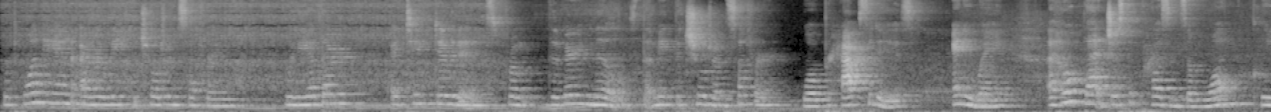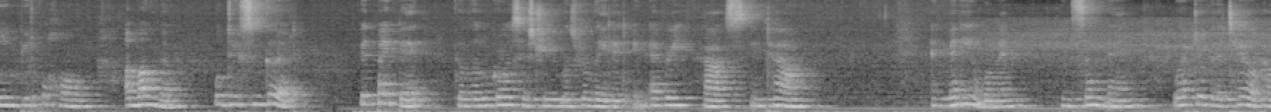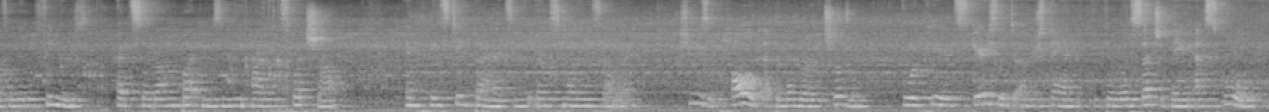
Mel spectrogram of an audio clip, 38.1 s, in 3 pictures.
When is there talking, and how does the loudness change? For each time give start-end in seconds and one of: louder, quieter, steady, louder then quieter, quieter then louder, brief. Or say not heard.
0.0-38.0 steady.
